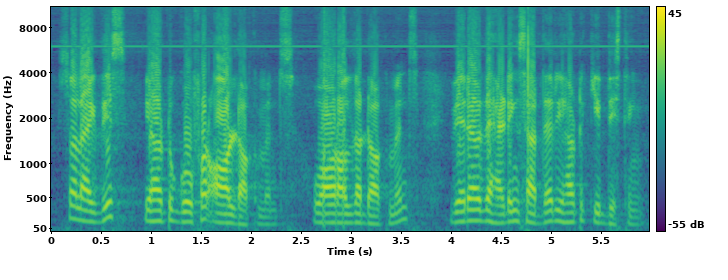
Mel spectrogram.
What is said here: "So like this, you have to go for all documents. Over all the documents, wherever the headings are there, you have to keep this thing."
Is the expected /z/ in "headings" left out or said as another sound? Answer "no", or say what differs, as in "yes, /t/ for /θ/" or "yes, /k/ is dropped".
yes, /s/ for /z/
